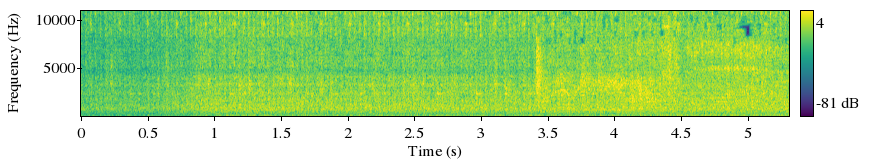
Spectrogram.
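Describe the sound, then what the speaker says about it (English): A vehicle engine in a farming video game runs steadily while a manure tank fills, a continuous low drone that swells at the start and then holds level. "And the engine needs to be on to fill it."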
